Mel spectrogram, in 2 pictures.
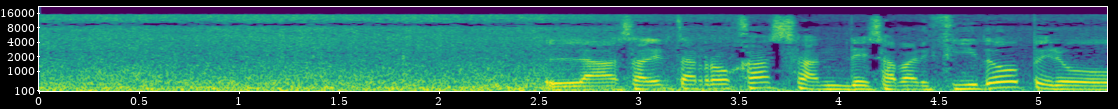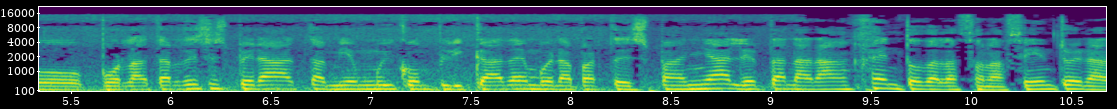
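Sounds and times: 
swollen river of floodwater rushing: 0.0s - 9.5s
speech: 2.5s - 10.6s.

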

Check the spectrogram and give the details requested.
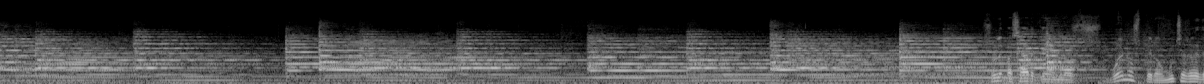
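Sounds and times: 
church bells of Madrid churches pealing at noon: 0.0s - 12.0s
speech: 10.0s - 12.0s.

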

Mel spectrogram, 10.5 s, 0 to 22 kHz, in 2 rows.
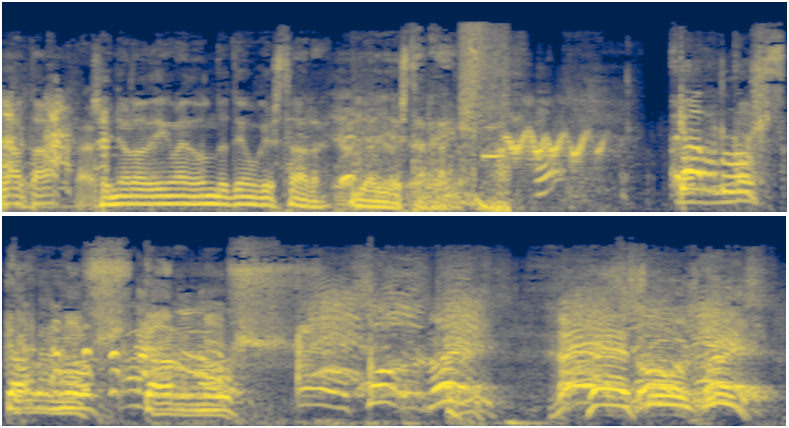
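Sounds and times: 
laughter: 0.0s - 0.8s, 5.3s - 7.0s
speech: 0.0s - 10.4s
several voices cheering and shouting: 4.5s - 10.4s.

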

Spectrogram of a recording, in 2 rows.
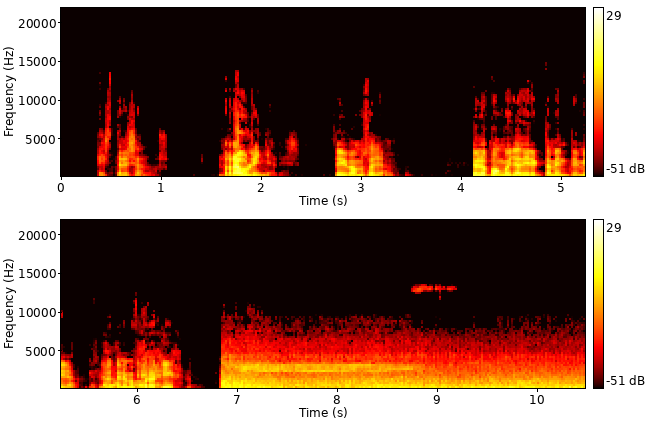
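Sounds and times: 
speech: 0.4s - 3.4s, 4.1s - 7.2s
city traffic noise: 6.8s - 10.4s.

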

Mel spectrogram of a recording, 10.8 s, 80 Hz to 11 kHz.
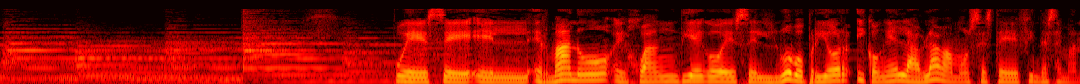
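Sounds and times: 
large cathedral bells in Santiago pealing: 0.0s - 5.0s
speech: 4.0s - 10.7s.

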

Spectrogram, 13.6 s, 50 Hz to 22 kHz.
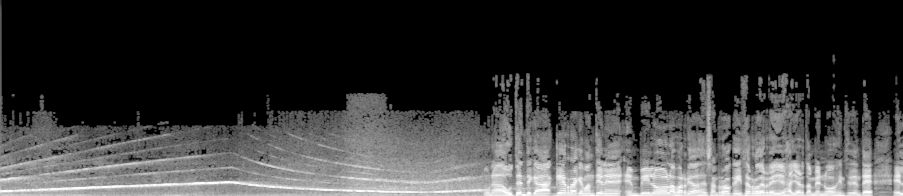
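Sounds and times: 
police siren wailing: 0.0s - 10.8s
rumble of road traffic: 0.0s - 11.2s
speech: 7.3s - 13.5s.

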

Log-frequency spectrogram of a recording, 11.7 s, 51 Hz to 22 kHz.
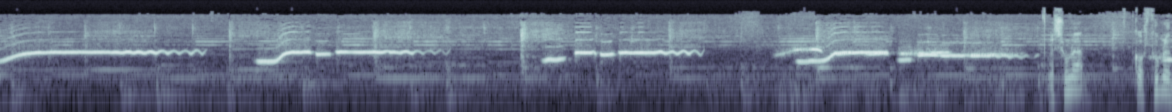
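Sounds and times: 
person whistling a tune: 0.0s - 4.6s, 5.4s - 7.1s, 7.8s - 10.4s
speech: 10.6s - 11.7s.

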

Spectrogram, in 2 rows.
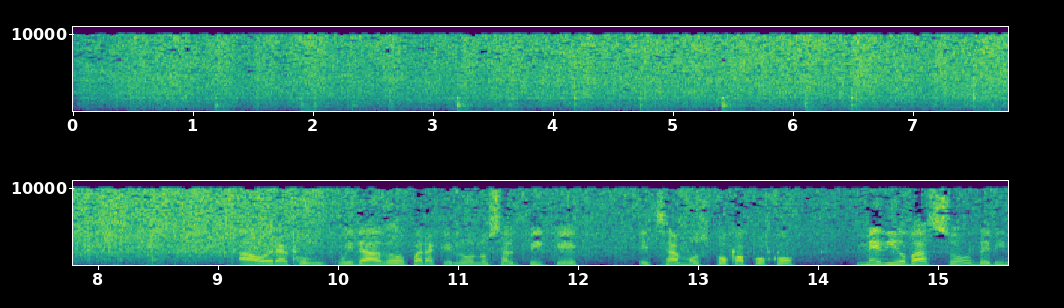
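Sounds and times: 
utensil scraping and stirring in a pan: 0.0s - 10.4s, 12.1s - 14.3s
garlic, onion and grated tomato sizzling in a pan: 0.0s - 15.5s
speech: 9.2s - 15.5s.

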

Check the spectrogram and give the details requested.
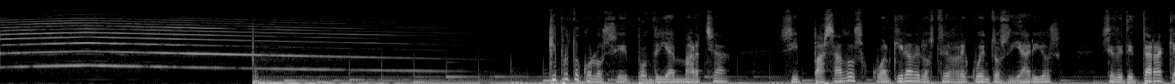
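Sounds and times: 
prison siren wailing on a steady slowly falling tone: 0.0s - 5.1s
speech: 5.5s - 11.7s.

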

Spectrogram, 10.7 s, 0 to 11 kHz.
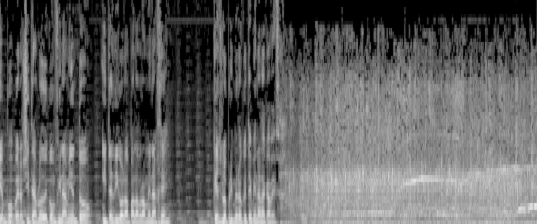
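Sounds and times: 
speech: 0.0s - 3.6s, 4.3s - 6.1s
crowd applause from balconies: 5.6s - 10.7s.

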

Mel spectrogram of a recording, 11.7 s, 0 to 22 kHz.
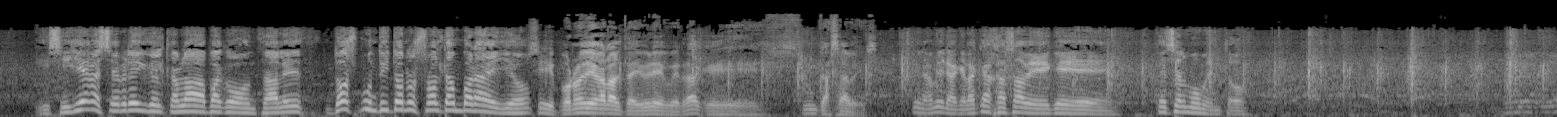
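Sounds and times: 
speech: 0.2s - 9.5s
crowd clapping hands rhythmically: 4.2s - 11.6s.

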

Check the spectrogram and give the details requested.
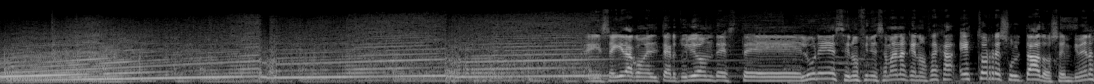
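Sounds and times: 
motorcycle engine revving through gear changes: 0.0s - 8.0s
speech: 5.9s - 10.9s.

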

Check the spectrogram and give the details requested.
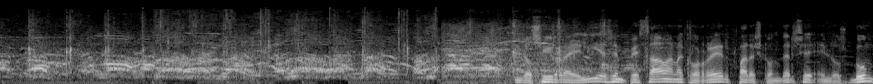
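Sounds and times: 
crowd chanting praise to God in unison: 0.0s - 6.4s
many voices shouting together with sharp rising calls: 0.0s - 6.4s
large crowd cheering: 0.0s - 7.4s
large crowd applauding: 0.0s - 7.5s
speech: 5.2s - 8.7s.

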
